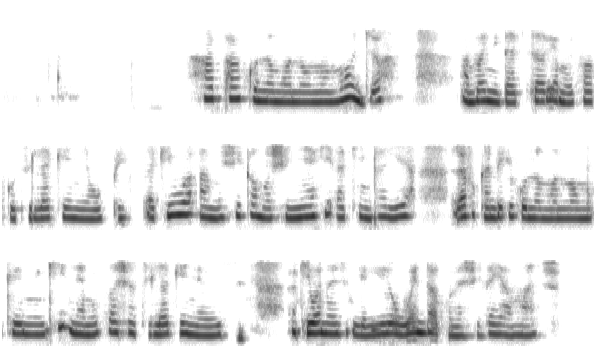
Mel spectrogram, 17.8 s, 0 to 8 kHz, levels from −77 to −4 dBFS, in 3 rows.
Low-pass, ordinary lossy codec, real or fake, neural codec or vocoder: 7.2 kHz; AAC, 16 kbps; fake; autoencoder, 48 kHz, 32 numbers a frame, DAC-VAE, trained on Japanese speech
